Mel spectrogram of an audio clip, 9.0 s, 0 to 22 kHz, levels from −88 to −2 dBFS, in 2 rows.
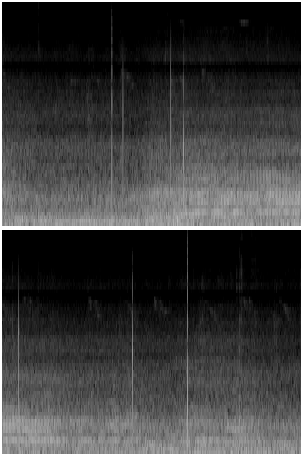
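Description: Everyday sounds carry loud pops at 1.65–1.84 s and 2.53–2.75 s as double pops, then singly at 4.74–4.76, 6.45–6.47 and 7.27–7.29 s. They peak about 20 to 25 dB above the sound. Each is likely a voltage pulse from a switch, plug or static.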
